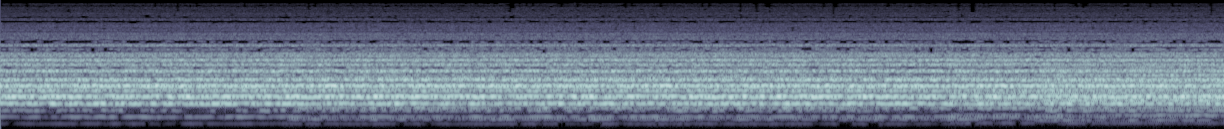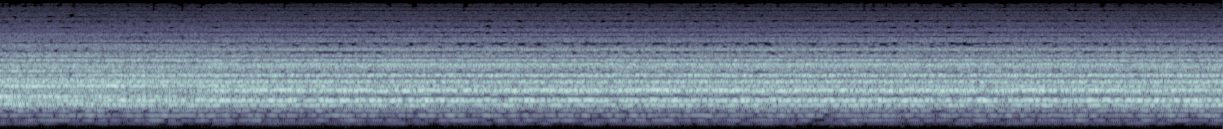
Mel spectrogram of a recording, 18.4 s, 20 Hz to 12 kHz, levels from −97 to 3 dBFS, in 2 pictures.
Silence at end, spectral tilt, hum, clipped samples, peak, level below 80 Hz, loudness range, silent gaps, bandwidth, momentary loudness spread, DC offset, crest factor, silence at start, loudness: 0 s; 0.5 dB/octave; none; under 0.1%; -4 dBFS; under -90 dBFS; 0 LU; none; 10.5 kHz; 1 LU; under 0.1%; 14 dB; 0 s; -16 LUFS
